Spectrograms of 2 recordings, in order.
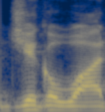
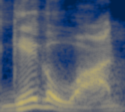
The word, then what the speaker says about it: gigawatt: Everyone knows what a jigawatt is even though that's the incre incorrect pronunciation of it. It's gigawatt but he says jigawatt so I say jigawatt.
